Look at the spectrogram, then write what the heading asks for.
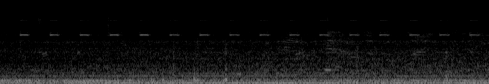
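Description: Car engine idling, heard from inside the cabin, with a faint high beep repeating about three times a second.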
